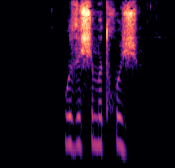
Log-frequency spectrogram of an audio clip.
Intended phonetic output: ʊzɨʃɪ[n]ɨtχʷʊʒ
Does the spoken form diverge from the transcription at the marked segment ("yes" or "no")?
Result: yes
